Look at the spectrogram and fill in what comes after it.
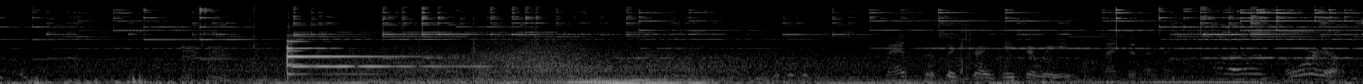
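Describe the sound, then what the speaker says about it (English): Bells ringing outdoors at sunset, bright overlapping peals and chimes that ring on and off, with people talking over them and some low rumble. "Those bells are pretty."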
